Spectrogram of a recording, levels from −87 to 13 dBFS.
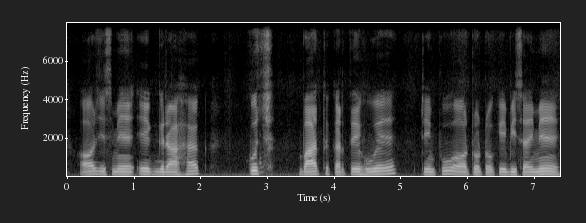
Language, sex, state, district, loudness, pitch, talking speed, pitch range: Hindi, male, Bihar, Lakhisarai, -22 LUFS, 135 Hz, 115 wpm, 130-145 Hz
